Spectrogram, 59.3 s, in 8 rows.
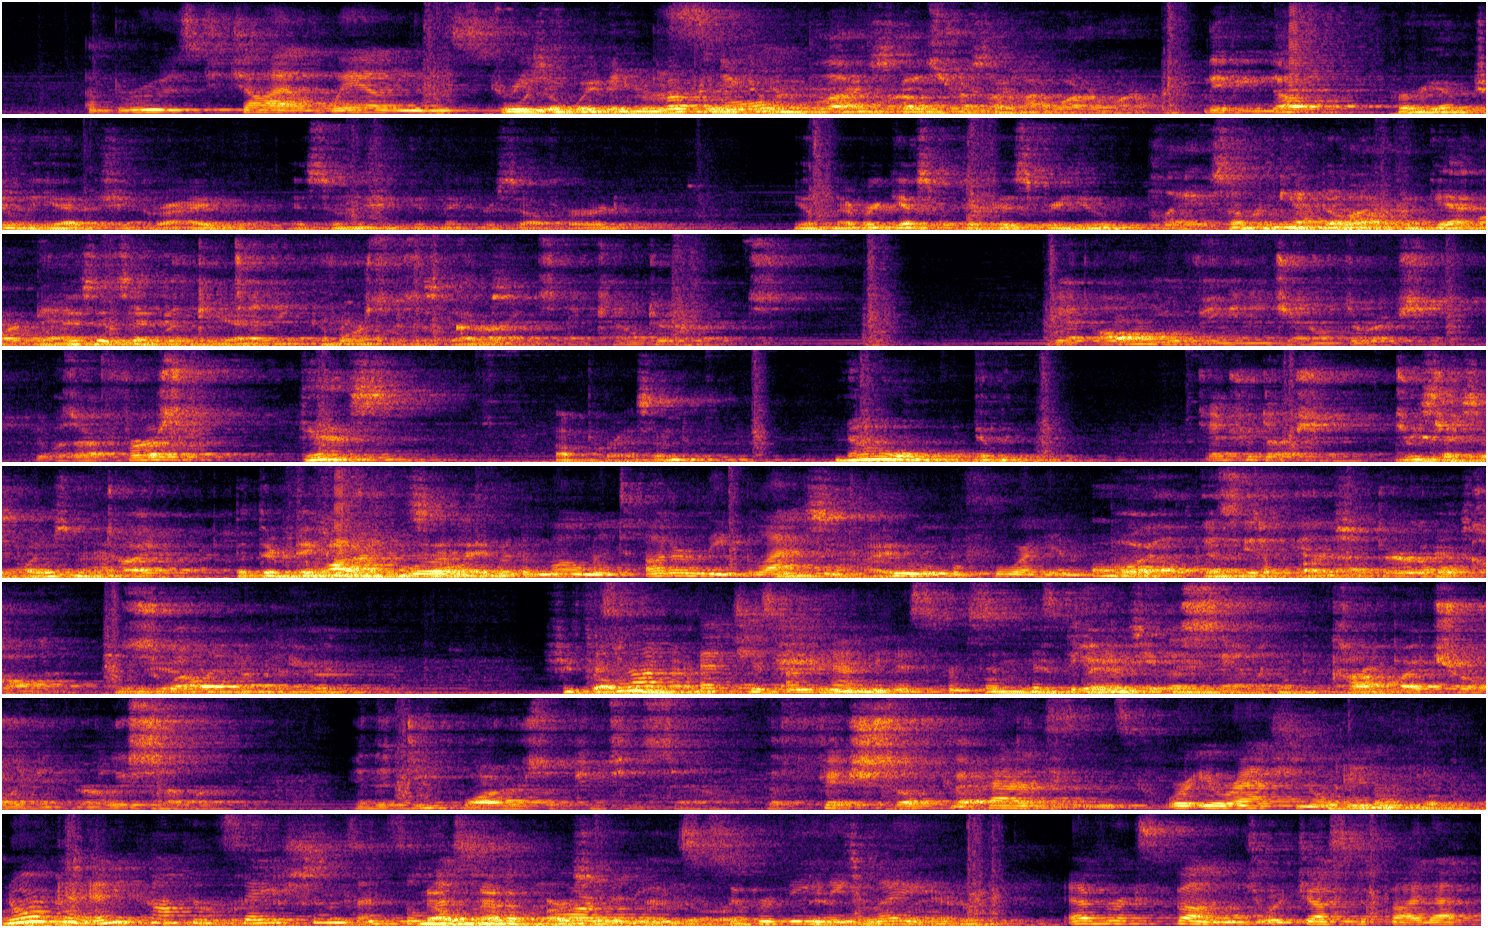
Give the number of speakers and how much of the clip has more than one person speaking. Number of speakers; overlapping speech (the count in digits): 3, about 44%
